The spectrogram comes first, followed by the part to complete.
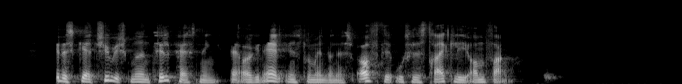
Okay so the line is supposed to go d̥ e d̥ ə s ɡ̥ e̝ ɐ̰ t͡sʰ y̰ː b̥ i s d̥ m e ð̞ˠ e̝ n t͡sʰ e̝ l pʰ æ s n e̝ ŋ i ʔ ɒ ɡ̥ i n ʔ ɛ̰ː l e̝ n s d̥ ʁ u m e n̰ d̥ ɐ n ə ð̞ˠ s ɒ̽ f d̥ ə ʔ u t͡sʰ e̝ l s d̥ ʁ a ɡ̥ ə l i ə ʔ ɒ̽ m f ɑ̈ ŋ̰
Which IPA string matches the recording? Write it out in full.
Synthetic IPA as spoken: d̥ e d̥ ə s ɡ̥ e̝ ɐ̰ t͡sʰ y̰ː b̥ i s ɡ̥ m e ð̞ˠ e̝ n t͡sʰ e̝ l pʰ æ s n e̝ ŋ æ ʔ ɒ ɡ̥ i n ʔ ɛ̰ː l e̝ n s d̥ ʁ u m e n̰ d̥ ɐ n ə s ɒ̽ f d̥ ə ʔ u t͡sʰ e̝ l s d̥ ʁ a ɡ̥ ə l i ə ʔ ɒ̽ m f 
